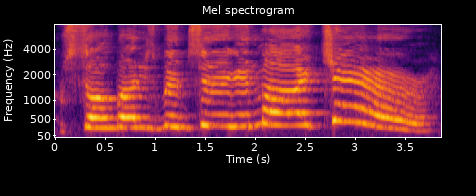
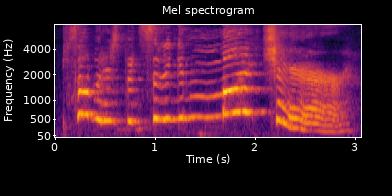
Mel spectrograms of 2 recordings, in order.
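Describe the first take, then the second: First: It is said in a great big voice. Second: It is said in a smaller, lighter voice.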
